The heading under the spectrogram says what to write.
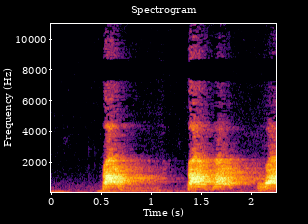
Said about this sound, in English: Well, that was really exciting. It's just bark, just sort of yapped, really. I'd describe that as yapping.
